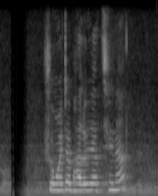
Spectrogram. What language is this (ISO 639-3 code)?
ben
